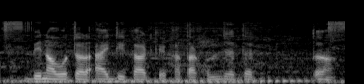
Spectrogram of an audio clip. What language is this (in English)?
Maithili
